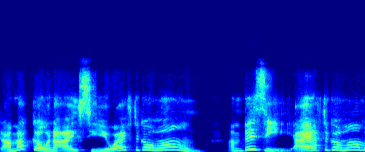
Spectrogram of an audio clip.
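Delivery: high-pitched insistent retold refusal; indignant protest. Patient sitting up in bed refusing ICU, indignant protest. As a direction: protest it urgently, pitch jumping up.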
